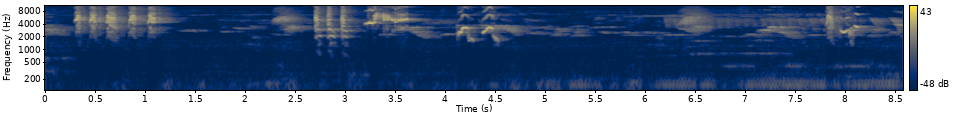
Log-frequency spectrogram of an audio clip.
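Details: Kept white-rumped shama delivering a dense, varied song of harsh rattling bursts, scratchy chips and short whistled sweeps in quick succession, with a steady low hum in the background.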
